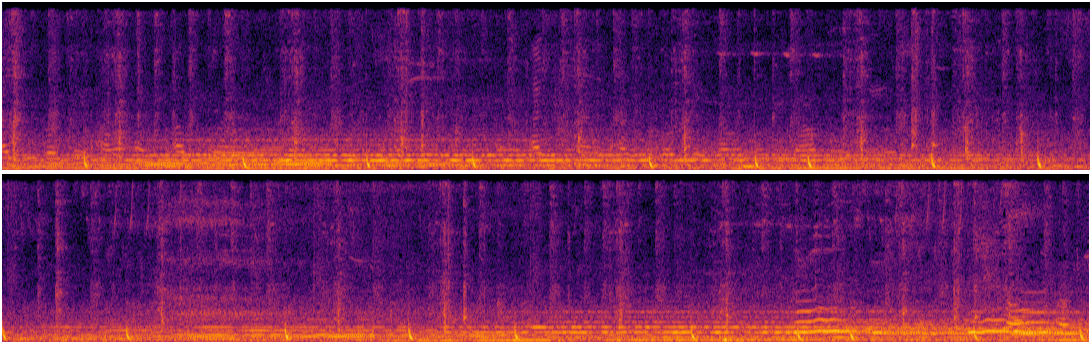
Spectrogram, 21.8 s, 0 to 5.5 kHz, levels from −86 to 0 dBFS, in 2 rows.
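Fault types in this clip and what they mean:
Aliasing, throughout: energy above 5.5 kHz folds back as unrelated, metallic-sounding tones about 25 dB below the sound, because the rate was lowered without an anti-alias filter. The spectrum runs hard up to that edge, which fits resampling to 11 kHz.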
